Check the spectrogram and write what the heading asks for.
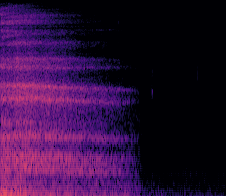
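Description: A man's long sigh, a single exhale that starts loud and fades away over about a second and a half.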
